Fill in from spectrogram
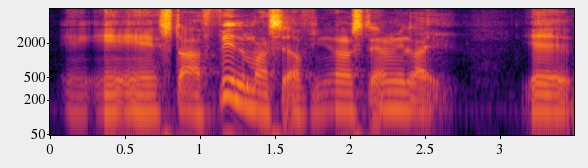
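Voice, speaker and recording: A man speaks with an Alabama accent. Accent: Southern US, Alabama. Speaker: rapper. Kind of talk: podcast interview. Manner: halting.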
